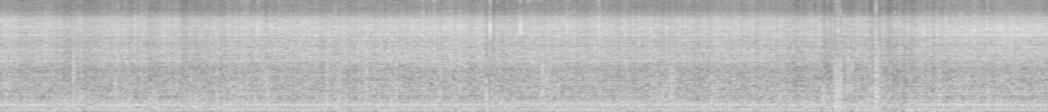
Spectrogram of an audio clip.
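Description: Engine and road noise of a moving vehicle heard from on board: a steady drone with a constant low hum, and a brief knock a little past eight seconds in.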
